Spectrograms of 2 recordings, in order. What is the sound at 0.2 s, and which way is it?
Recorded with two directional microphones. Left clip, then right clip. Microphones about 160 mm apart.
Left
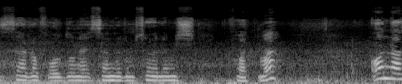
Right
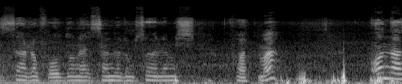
A woman's voice, 35° right (ahead or behind).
